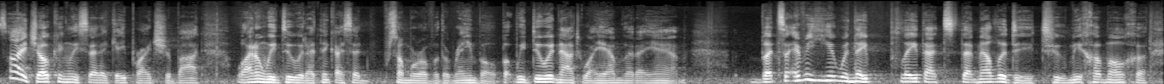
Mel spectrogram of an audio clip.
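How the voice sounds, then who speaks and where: With a New York accent, this man talks at a fairly quick pace, his medium-pitched voice carrying lively intonation. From Queens, New York City. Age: 60s. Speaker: oral history interviewee, activist. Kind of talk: oral history interview. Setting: synagogue.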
